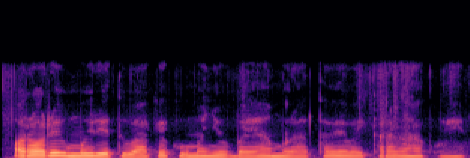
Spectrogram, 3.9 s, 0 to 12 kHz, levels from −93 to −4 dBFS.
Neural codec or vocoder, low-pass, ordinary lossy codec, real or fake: none; 7.2 kHz; none; real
